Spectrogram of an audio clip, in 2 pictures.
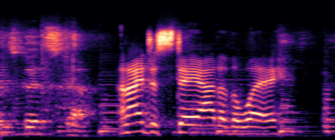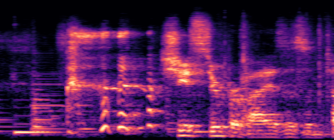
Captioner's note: laughs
